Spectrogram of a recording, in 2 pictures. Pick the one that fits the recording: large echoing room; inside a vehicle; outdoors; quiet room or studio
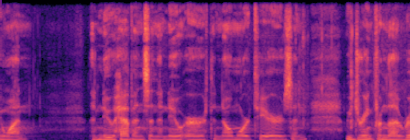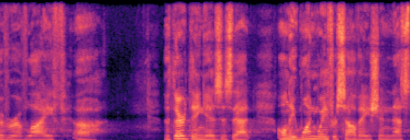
large echoing room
